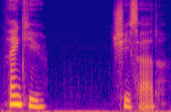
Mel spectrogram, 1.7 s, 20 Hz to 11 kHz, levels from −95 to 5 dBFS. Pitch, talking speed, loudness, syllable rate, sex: 215 Hz, 140 wpm, -19 LUFS, 4.2 syllables/s, female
